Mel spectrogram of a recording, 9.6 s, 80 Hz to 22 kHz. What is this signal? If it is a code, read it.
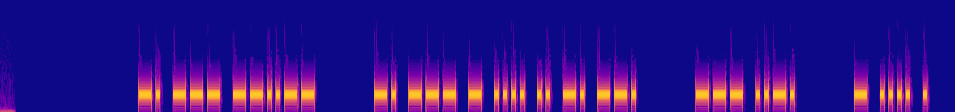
Morse code, heard as a keyed tone, about 28 wpm, 700 Hz. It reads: NO, NOTHING OF THE
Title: 2x Word-Spacing - Sentences from Top 500 Words - 28wpm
